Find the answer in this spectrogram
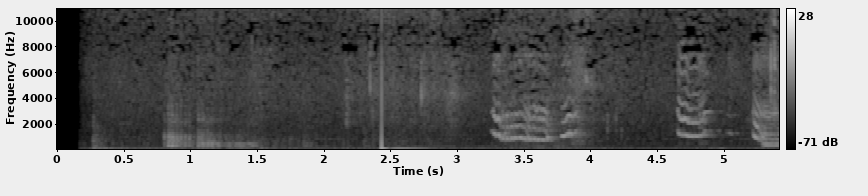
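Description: A Maltese gives short, high, whiny yips after a low growly rumble and a sharp knock.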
